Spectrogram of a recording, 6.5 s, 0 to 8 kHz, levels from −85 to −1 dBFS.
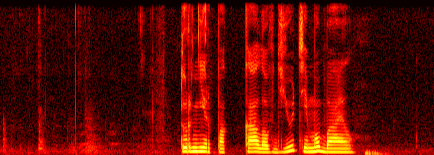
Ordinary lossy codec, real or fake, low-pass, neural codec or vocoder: none; real; none; none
